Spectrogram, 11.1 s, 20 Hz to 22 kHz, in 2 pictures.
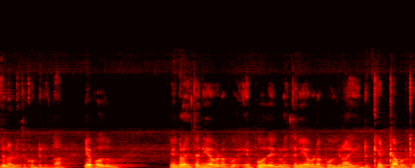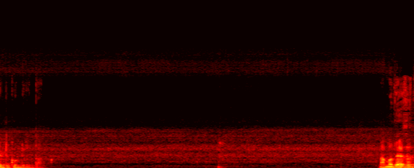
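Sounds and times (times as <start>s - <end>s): background hiss: 0.0s - 11.0s
faint hum: 0.0s - 11.0s.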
